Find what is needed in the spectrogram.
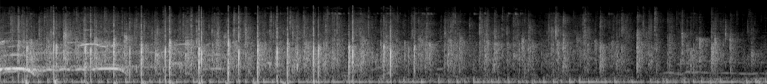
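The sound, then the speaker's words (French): Applause from pupils and guests at a school reading night, a dense patter of claps that starts strong and gradually thins and fades, with voices heard over it. “Et je pense qu'on peut tous s'applaudir pour ce, on peut, dire voilà. cet exploit.”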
